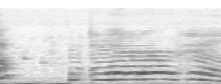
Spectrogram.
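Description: A young child's voice drawing out one long vowel in a sing-song way, starting just under a second in and falling away at the end.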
